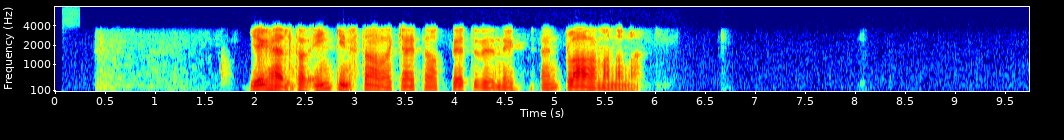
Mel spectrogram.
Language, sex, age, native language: Icelandic, male, 50-59, Icelandic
